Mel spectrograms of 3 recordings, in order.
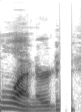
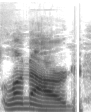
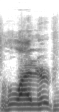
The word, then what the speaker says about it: Lenard: for having me and yes it's Leonard it's not French people want to pronounce it lonard but it's Leonard without an and the middle initial in there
